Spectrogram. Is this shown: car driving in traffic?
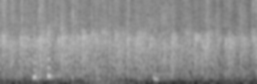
no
